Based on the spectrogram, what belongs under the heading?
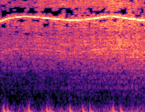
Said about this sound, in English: I'm drilling out the old filling now. Just a little more. Can you feel that?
